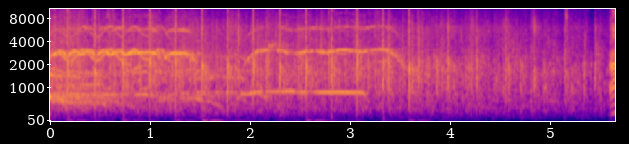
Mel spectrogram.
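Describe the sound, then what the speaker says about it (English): Crowd applause at a Pennsylvania Senate campaign get-out-the-vote rally, steady clapping under excited voices and cheering that fades toward the end. "Let's give them a round of applause."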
